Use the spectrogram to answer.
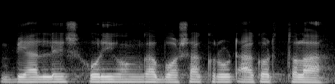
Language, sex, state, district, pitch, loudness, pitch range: Bengali, male, Tripura, West Tripura, 115 Hz, -16 LUFS, 115-120 Hz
